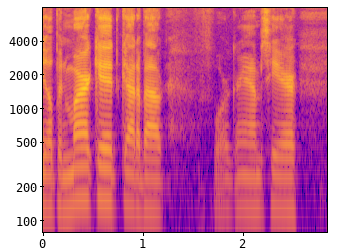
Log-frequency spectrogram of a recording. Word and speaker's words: faux: is a French word it's got an X in it but you don't even pronounce the X how do you like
